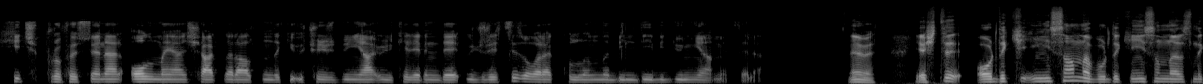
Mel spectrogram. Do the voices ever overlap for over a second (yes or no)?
no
